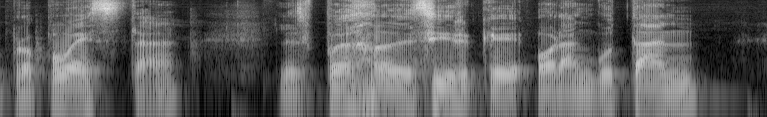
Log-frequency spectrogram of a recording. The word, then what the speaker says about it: orangután: Fíjate que mientras piensa Claudio su propuesta, les puedo decir que orangután viene del idioma malayo y es orang után. Lo pronuncian como separado, orang után y significa hombre de la selva.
